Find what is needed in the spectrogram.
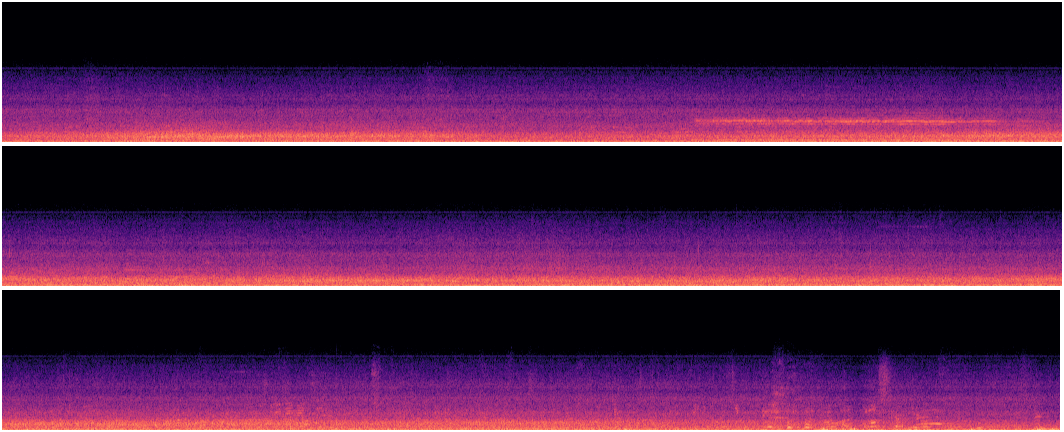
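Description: Steady city traffic noise with a heavy low rumble, swelling now and then as vehicles pass. A brief high-pitched tone comes in about seven seconds in.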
